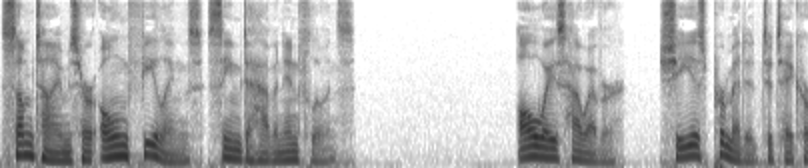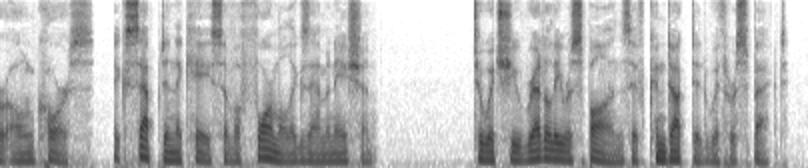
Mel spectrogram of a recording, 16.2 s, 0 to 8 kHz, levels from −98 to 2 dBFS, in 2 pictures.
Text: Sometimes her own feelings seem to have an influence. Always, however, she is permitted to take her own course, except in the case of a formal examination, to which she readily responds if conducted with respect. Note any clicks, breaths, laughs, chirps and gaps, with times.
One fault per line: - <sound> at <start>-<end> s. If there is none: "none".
none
